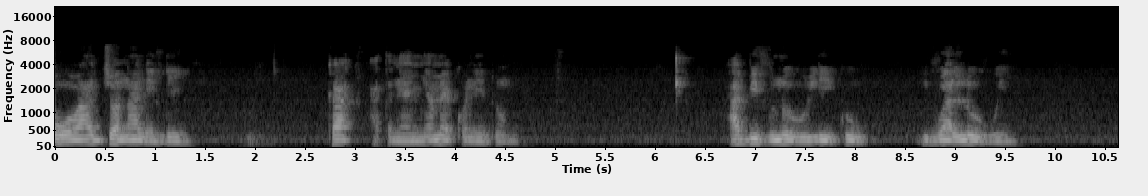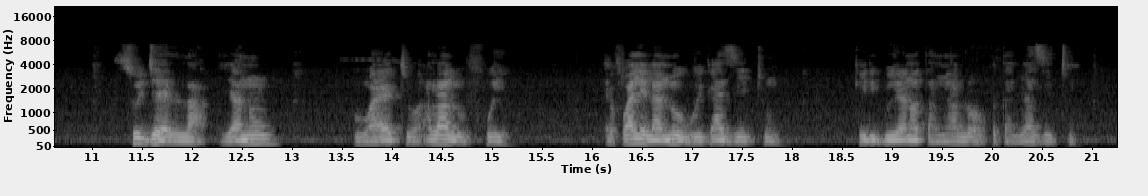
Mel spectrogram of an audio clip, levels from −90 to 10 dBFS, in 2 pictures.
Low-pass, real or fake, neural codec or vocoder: 7.2 kHz; real; none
